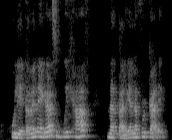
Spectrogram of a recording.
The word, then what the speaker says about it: Lafourcade: And for closing up, drawing inspiration from Julieta Venegas, we have Natalia Lafourcade. I have always thought that her last name is French, so it should be pronounced something more like Lafourcade, but I don't think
